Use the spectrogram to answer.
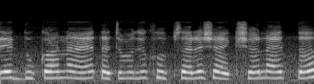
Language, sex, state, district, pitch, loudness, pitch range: Marathi, female, Maharashtra, Mumbai Suburban, 295 Hz, -15 LUFS, 285-300 Hz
